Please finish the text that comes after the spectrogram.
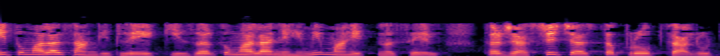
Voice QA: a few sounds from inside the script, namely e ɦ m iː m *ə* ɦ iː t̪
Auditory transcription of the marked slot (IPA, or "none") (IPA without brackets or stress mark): a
